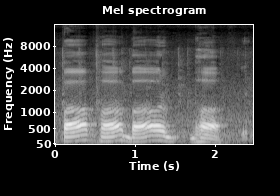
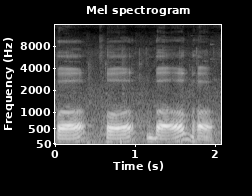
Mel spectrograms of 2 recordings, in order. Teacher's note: ठीक, प, फ, ब और भ, इसका उच्चारण जो होता है वो ओष्ठ से होता है।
